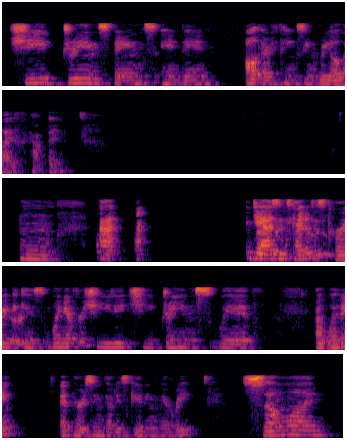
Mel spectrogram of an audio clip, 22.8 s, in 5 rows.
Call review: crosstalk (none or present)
present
